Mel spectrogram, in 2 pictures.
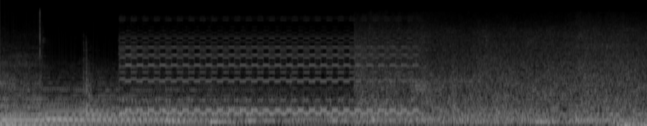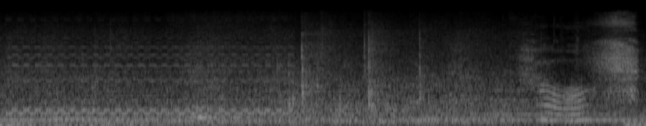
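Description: A telephone rings with a repeating electronic bell pattern during a tense phone-call scene in an Indonesian soap opera, the ringing clear and fairly loud over a busy background of music and ambient sound.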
